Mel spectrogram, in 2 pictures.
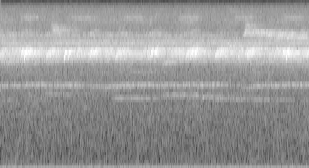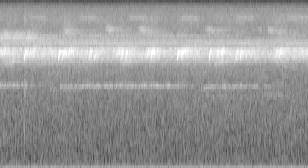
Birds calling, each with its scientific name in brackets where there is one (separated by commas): Black-faced Antthrush (Formicarius analis)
